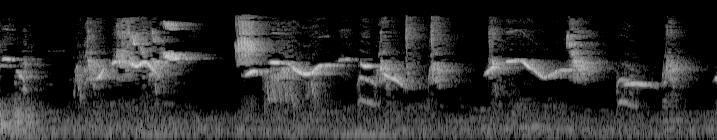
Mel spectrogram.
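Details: Oriental magpie-robin in full song with its tail spread: loud, sweet whistled phrases that swoop up and down, mixed with scratchy bursts, given in groups separated by short pauses, with a faint low hum behind.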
